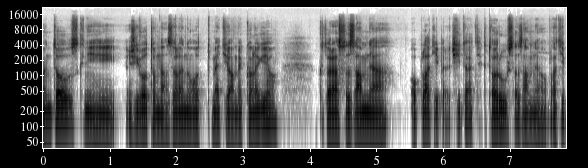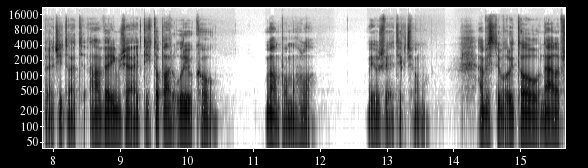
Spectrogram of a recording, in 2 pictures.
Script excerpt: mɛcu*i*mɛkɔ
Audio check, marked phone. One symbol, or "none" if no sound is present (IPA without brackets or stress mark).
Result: a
